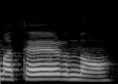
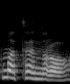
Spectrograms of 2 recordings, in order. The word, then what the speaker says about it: Matenro: like first discovering them, I always call them Materno, not Matenro. Only later I just figured it out, I was saying it wrong.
